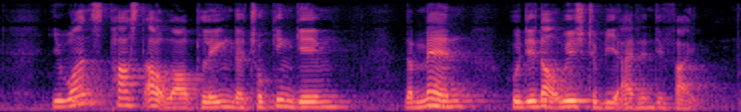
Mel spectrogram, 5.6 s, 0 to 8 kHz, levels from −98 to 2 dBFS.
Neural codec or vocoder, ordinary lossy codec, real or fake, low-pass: none; none; real; 7.2 kHz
